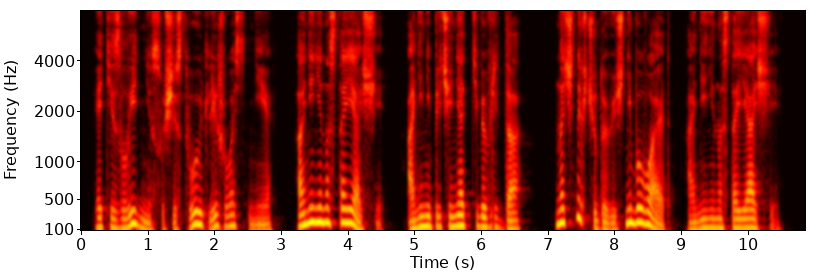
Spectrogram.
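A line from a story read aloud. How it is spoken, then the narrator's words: Mother's tender whisper. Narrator (Russian): Мать нежно шептала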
